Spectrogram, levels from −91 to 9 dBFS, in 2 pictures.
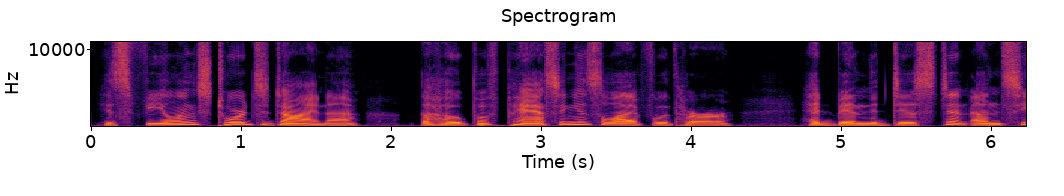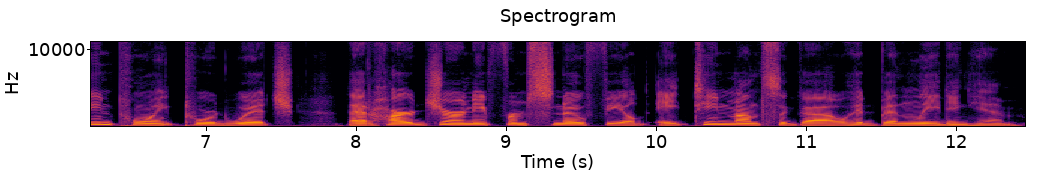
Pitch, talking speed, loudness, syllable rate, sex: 160 Hz, 155 wpm, -20 LUFS, 4.0 syllables/s, female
